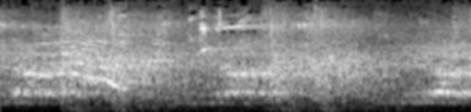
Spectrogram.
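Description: A basketball is dribbled on the court during a game, a run of rhythmic bounces against a steady wash of background noise.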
